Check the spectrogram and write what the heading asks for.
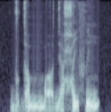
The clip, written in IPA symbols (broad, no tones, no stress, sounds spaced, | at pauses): ɡ u ɡ ɑ mː ɑ̰ ɡ æ̰ ħ i f ĩ n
